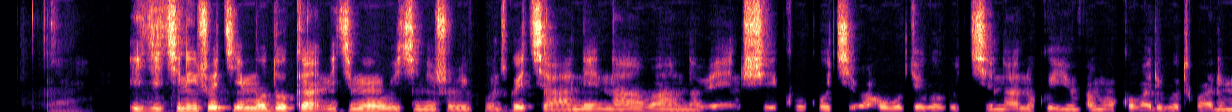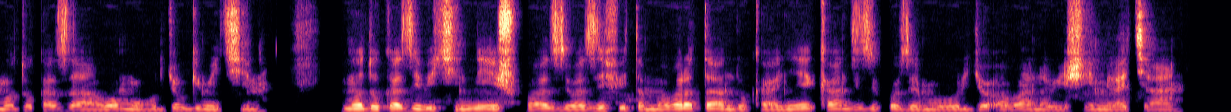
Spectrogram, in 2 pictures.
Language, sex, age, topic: Kinyarwanda, male, 18-24, education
